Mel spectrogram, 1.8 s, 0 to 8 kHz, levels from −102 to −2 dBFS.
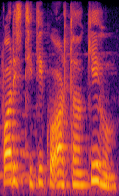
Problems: continuous background conversations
